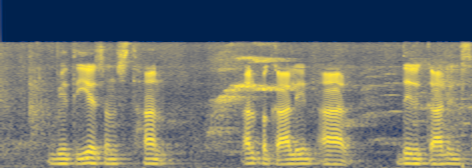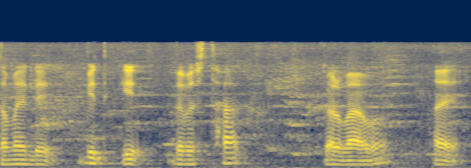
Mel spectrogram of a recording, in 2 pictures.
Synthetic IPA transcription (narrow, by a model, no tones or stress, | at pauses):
bʱit̪ijəsə̃nst̪ʰan | əlpəkalinaɾ | d̪iɾkalinsəməjlebit̪ke | bjəbəst̪ʰa | kəɾbabo | ɦəj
